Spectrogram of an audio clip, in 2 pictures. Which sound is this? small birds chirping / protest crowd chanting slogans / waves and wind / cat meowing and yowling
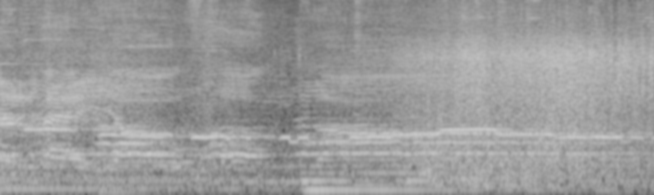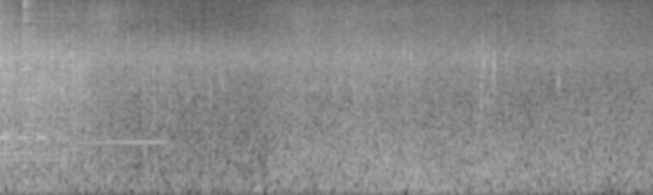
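waves and wind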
